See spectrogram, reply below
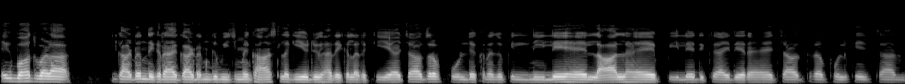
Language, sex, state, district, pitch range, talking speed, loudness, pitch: Hindi, male, Bihar, Bhagalpur, 115-120 Hz, 280 wpm, -17 LUFS, 115 Hz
